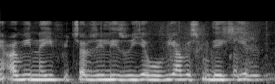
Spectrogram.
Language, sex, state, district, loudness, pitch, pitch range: Hindi, male, Uttar Pradesh, Budaun, -14 LUFS, 215 Hz, 215-225 Hz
